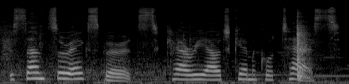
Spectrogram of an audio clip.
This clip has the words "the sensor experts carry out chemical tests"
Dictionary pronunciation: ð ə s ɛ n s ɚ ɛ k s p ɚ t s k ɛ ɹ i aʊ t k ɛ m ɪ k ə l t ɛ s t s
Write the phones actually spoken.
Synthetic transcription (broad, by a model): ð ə s ɛ n s ɚ ɛ k s p ɚ t s k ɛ ɹ i aʊ t k ɛ m ɪ k ə l t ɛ s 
